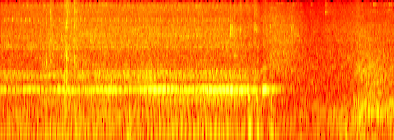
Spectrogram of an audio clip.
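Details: Proton Wira, starter spins the engine, it catches and settles into an even idle with no grinding or stumbling; healthy start, shown while explaining no-start causes such as faulty starter or wiring.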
